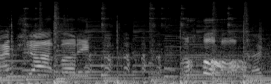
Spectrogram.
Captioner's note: laughter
